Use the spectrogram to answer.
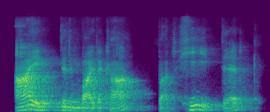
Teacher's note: the stress on I and he changes the meaning of the utterance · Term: nuclear stress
